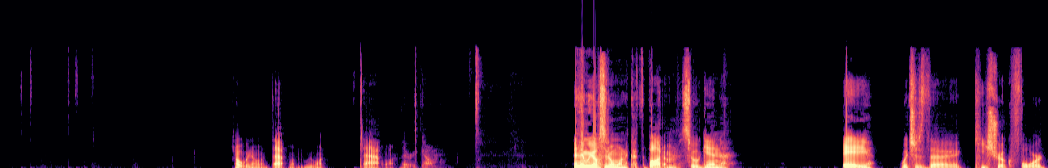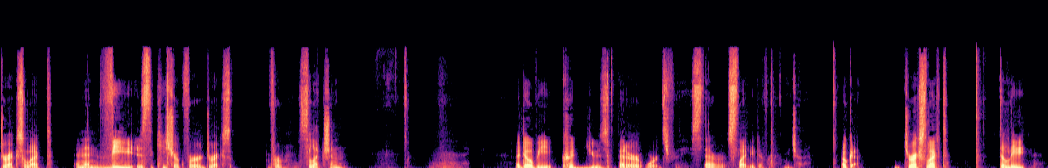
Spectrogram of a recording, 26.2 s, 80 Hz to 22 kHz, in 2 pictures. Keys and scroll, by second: 5.1 BackSpace, 8.9 a, 15.1 v, 25.2 BackSpace.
